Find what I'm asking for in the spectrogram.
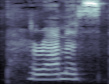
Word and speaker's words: Paramus: So, again, you're not native Jersey, but why are we playing Paramus Park Mall?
